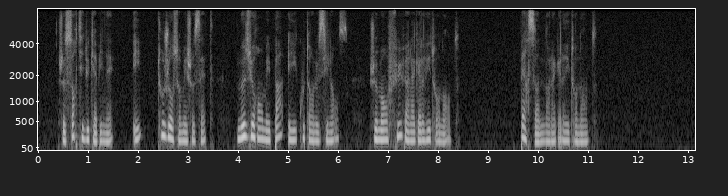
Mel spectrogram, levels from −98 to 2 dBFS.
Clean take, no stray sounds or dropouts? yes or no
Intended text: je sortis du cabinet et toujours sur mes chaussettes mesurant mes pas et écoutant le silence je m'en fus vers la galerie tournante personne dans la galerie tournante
yes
